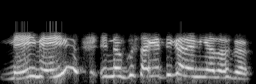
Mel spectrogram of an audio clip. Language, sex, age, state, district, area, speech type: Dogri, female, 30-45, Jammu and Kashmir, Udhampur, urban, conversation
